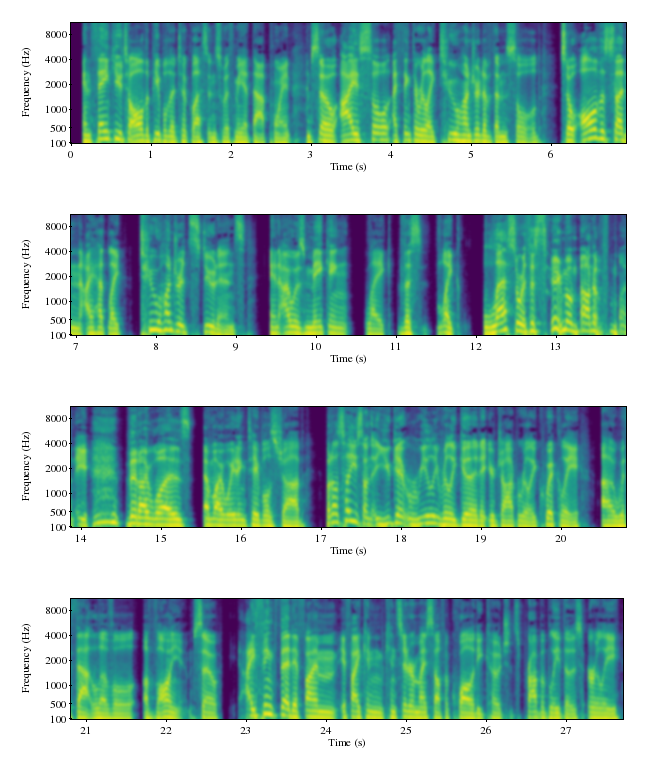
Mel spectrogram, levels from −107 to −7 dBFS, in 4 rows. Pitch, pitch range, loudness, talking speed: 145 Hz, 130-165 Hz, -14 LUFS, 215 wpm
